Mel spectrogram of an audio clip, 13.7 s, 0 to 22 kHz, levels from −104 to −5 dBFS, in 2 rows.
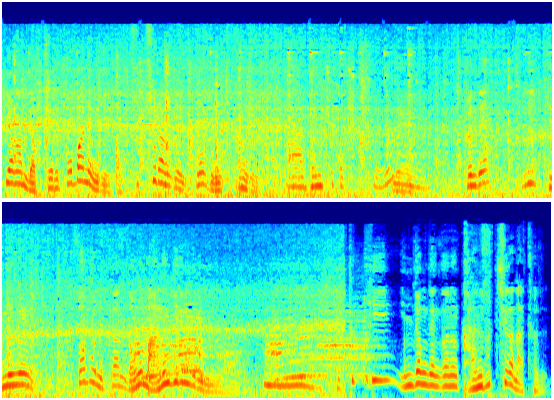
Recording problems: garbled, watery; slightly; nothing above 14.5 kHz
wind noise on the microphone; heavy; until 11 s; 3 dB below the speech
animal sounds; loud; throughout; 6 dB below the speech

